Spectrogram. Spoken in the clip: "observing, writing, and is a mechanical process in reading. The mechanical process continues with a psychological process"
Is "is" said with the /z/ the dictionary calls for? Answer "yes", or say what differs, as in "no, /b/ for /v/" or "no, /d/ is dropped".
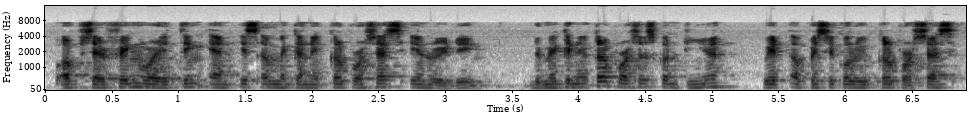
no, /s/ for /z/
